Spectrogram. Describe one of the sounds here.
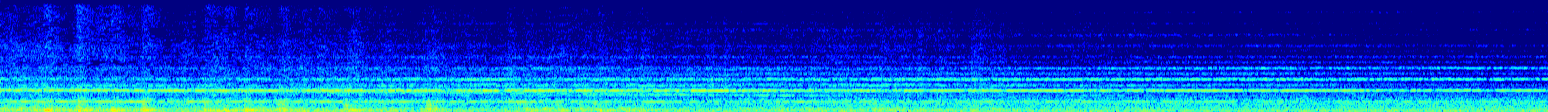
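An electric train hums with a steady high whine.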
